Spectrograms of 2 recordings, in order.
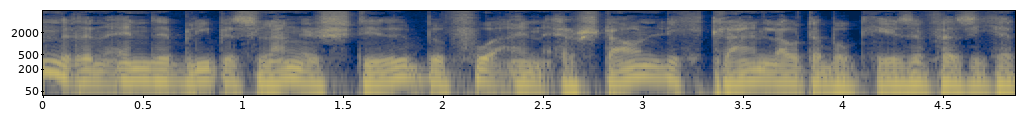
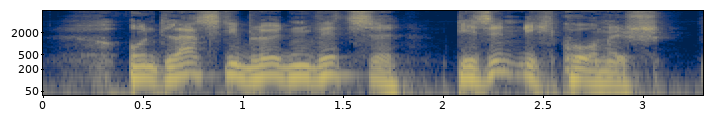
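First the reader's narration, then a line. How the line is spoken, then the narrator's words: Curt, suddenly angry. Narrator (German): fügte er schroff hinzu, selbst erstaunt über seinen plötzlichen Zorn auf Bocchese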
